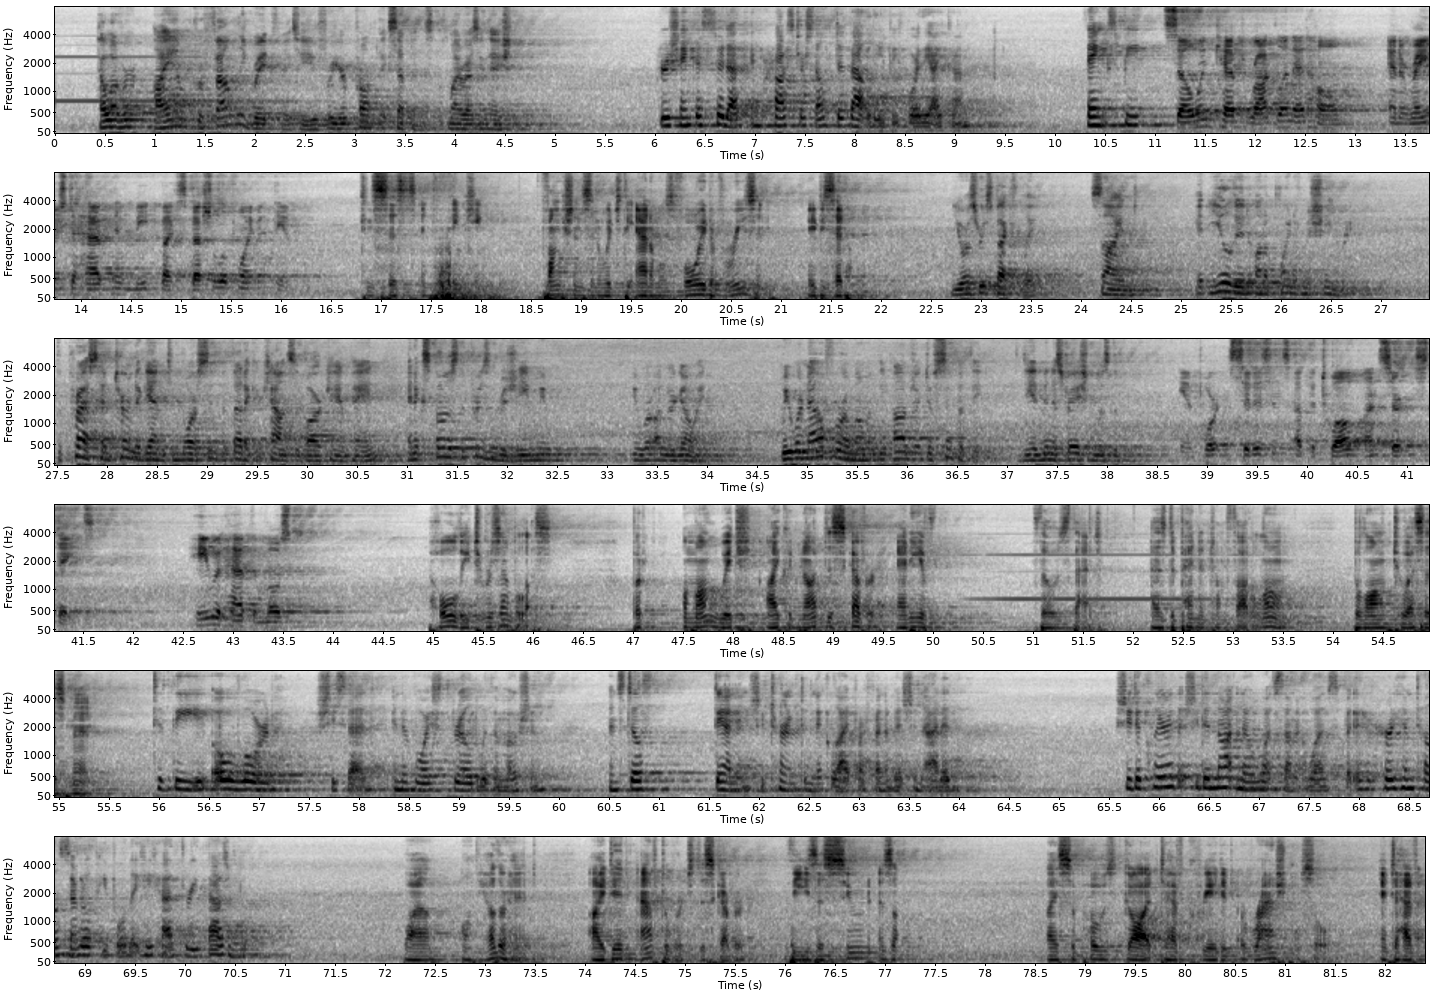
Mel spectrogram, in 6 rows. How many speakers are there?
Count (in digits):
4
